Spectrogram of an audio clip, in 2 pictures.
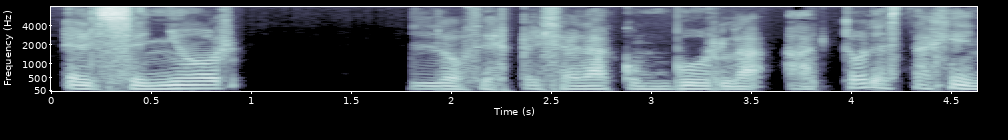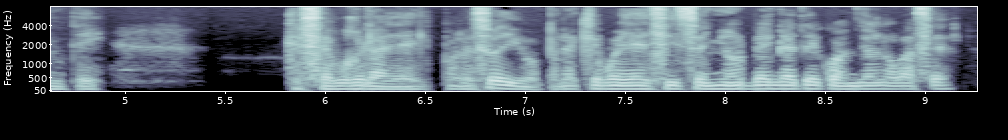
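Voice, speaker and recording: A man's voice: fairly low pitch, fairly even intonation, moderate pace, dark tone, slightly rough, no room sound. A man preaching a Bible teaching sermon, reading verses aloud and explaining them, emphatic and firing rhetorical questions at the congregation.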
